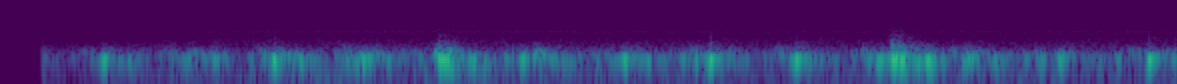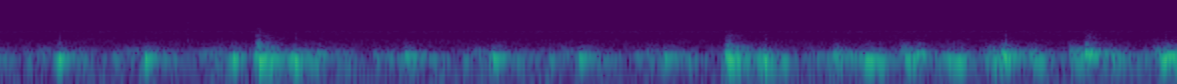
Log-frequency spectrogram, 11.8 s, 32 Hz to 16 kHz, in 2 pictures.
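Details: Fetal heartbeat on monitoring with the baby boy hiccuping: rapid whooshing beat near 140 a minute, broken every few seconds by sharper hiccup thumps.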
